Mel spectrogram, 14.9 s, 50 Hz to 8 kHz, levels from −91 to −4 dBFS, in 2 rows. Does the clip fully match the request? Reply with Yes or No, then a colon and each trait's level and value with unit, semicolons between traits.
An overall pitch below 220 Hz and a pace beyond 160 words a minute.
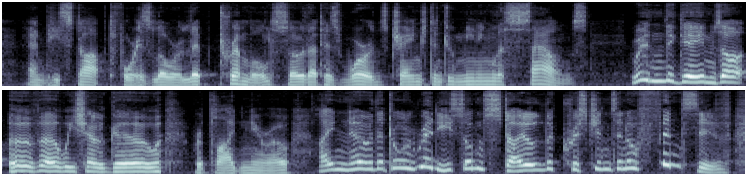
No: medium, 140 Hz; average, 140 wpm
